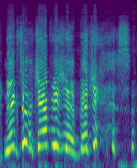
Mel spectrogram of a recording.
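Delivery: loud, high victory yell; triumphant shout. Real, not acted. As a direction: scream it like you won. Celebrating Knicks title.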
